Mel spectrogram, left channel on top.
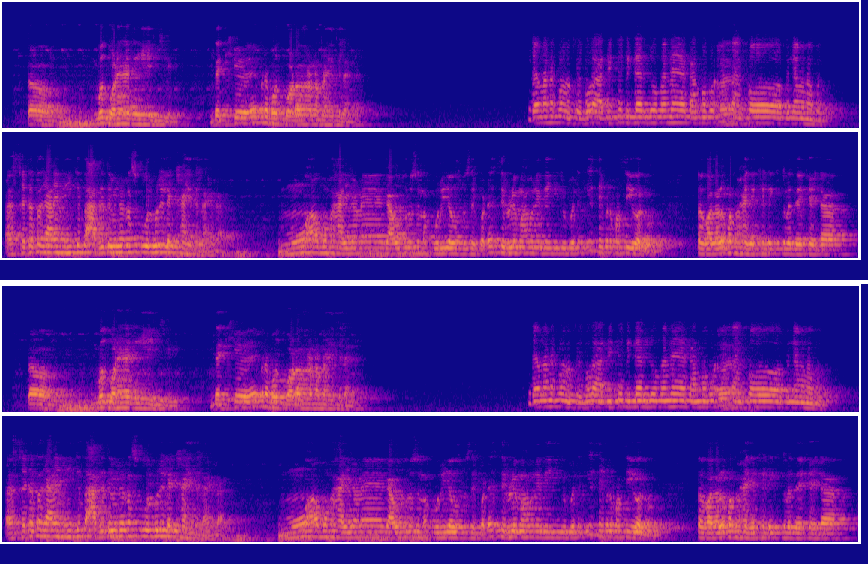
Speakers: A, on the left (about 80°); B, on the left (about 65°).
A: ତ ବହୁତ ବଢ଼ିଆ ସେ ହେଇଛି ଦେଖିବେ ପୁରା ବହୁତ ବଡ ଧରଣ ର ହେଇଥିଲା।
B: ସେଇଟା ମାନେ କଣ କେବଳ ଆଦିତ୍ୟ ବିର୍ଲାରେ ଯୋଉମାନେ କାମ କରୁଛନ୍ତି
A: ଅ
B: ତାଙ୍କ ପିଲାମାନଙ୍କ ପାଇଁ
A: ସେଇଟା ତ ଜାଣିନି କିନ୍ତୁ ଆଦିତ୍ୟ ବିର୍ଲା ର ସ୍କୁଲ ବୋଲି ଲେଖା ହେଇଥିଲା ସେଇଟା ମୁଁ ଆଉ ମୋ ଭାଇ ଜଣେ ଯାଉଥିଲୁ ସେଦିନ ପୁରୀ ଯାଉଥିଲୁ ସେଇପଟେ ଶିରୁଳି ମହାବୀର ଦେଇକି ଯିବୁ ବୋଲି ସେଇପଟେ ପସିକି ଗଲୁ ତ ଗଲା ବେଳକୁ ମତେ ଭାଇ ଦେଖେଇଲେ କି ଦେଖ ଏଇଟା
